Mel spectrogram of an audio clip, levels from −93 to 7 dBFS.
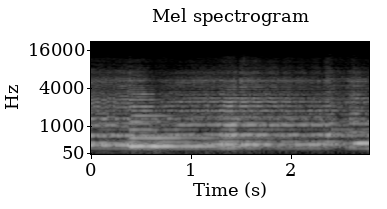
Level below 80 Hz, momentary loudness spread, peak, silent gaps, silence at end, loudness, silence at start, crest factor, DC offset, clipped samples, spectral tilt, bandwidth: -76 dBFS; 9 LU; -18 dBFS; none; 0 s; -31 LUFS; 0 s; 14 dB; under 0.1%; under 0.1%; -4 dB/octave; 11.5 kHz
